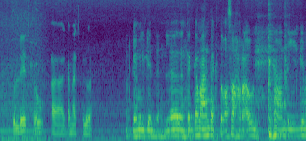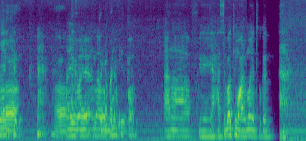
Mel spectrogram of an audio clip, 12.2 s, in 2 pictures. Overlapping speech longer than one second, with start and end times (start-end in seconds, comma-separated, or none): 7.4-8.7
